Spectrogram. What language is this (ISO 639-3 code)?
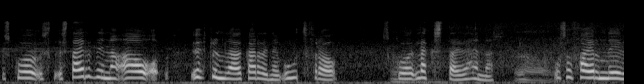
isl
